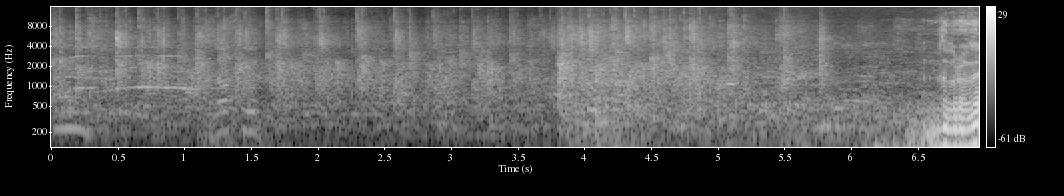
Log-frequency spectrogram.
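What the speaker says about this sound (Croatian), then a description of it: "Molim vas jedan veliki aplauz za Zorana Škugora" Crowd applause fills a music awards ceremony hall for presenter Zoran Škugor at the Mega Muzika Awards 2015, steady dense clapping throughout that swells louder near the end.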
